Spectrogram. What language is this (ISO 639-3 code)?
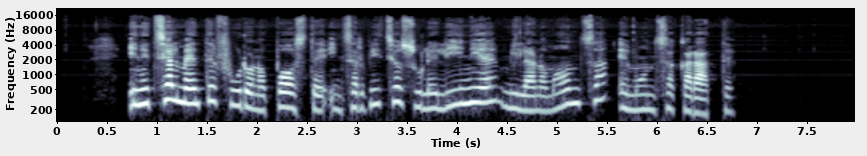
ita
